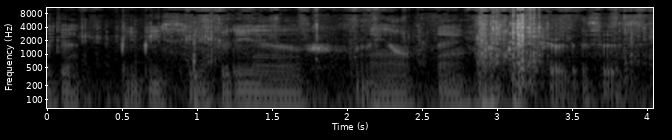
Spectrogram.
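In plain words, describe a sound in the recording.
A paper insert rustles as it is pulled from a case.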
